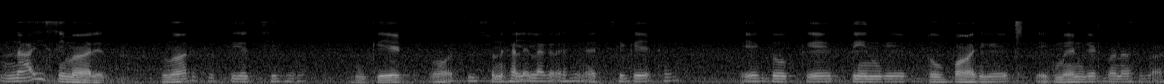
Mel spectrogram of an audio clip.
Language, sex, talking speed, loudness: Awadhi, female, 155 wpm, -37 LUFS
